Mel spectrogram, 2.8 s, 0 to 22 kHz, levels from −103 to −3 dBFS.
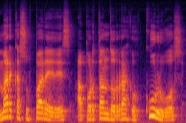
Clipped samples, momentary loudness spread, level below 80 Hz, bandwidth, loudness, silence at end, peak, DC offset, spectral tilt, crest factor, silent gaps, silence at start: under 0.1%; 6 LU; -58 dBFS; 15 kHz; -25 LUFS; 0.1 s; -8 dBFS; under 0.1%; -6 dB/octave; 16 dB; none; 0 s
